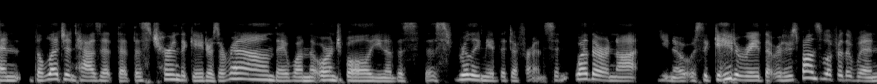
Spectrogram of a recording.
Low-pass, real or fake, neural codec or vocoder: 7.2 kHz; real; none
